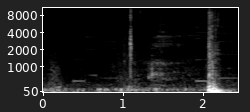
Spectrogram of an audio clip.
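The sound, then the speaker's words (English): Someone gets into a battered white Prius loaned out by the county: soft rustling and a sharp click, then a heavy door thunk near the end, with a low muffled hum underneath and no talking. “Justin gets into the battered white Prius the county loans out to the project for moments like this one.”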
